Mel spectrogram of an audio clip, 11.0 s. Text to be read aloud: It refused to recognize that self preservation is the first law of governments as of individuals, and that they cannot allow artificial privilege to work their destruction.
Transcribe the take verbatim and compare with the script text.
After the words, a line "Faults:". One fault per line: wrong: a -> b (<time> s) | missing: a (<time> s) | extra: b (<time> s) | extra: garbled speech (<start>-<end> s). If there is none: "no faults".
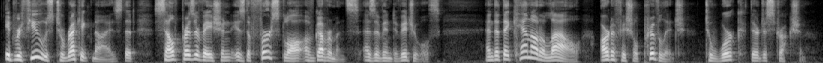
It refused to recognize that self preservation is the first law of governments as of individuals, and that they cannot allow artificial privilege to work their destruction.
Faults:
no faults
